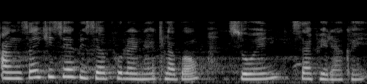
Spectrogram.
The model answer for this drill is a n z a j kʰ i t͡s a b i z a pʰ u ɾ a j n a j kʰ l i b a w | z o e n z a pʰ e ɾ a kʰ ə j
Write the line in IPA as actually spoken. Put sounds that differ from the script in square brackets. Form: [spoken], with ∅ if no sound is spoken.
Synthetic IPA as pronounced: a [ŋ] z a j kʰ i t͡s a b i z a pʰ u ɾ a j n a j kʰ l [a] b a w | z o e n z a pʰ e ɾ a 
